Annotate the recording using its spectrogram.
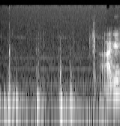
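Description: Computer keyboard keys clicking several times, spaced irregularly, over a steady low electrical hum.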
